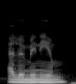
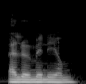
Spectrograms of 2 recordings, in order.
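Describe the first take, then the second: No difference in how they are said.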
